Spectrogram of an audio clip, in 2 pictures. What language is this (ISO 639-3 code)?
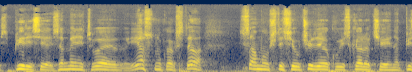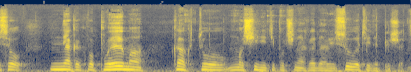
bul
